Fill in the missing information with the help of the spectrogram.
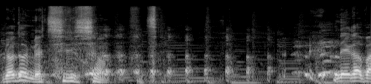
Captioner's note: laughing out loud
